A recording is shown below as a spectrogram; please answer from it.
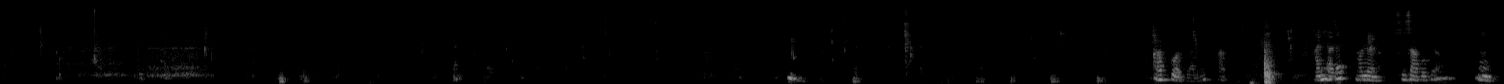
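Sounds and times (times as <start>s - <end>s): people chewing food: 0.0s - 15.0s
mouth clicks and smacks: 4.1s - 12.2s.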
